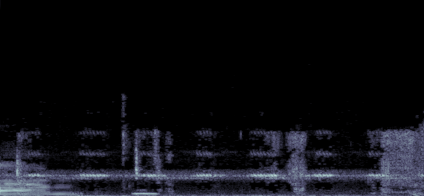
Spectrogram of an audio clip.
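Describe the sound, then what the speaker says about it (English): A steady, high cricket chirp runs the whole time, close and continuous, with no one speaking. "Mike put cricket sounds in that spot right there."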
